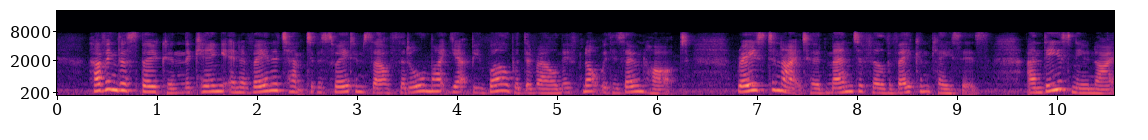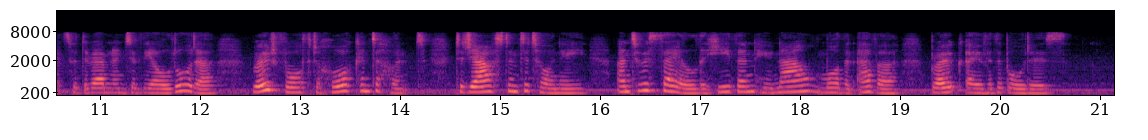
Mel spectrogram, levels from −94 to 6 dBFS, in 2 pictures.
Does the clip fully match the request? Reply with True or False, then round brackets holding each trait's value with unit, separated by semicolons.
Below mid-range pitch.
False (230 Hz)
